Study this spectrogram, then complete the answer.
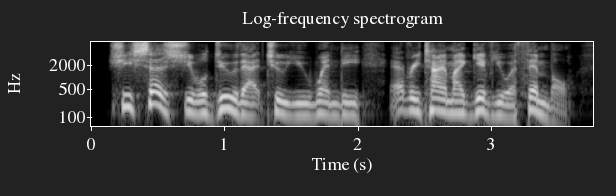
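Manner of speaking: ordinary delivery, nothing marked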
